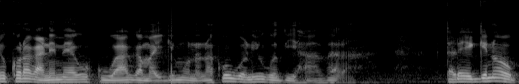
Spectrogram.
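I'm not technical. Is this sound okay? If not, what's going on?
No. At 1.71 s, just before "mũno na kwoguo", there's a tiny click or buzz. That's a repeated buffer: late audio made the device replay a very short snippet twice more.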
